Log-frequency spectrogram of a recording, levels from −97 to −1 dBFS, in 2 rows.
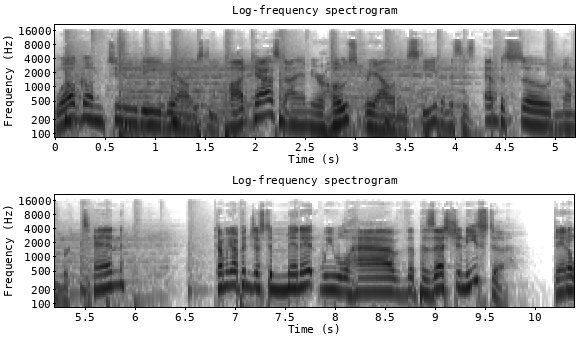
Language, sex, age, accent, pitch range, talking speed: English, male, 40-59, American, 125-190 Hz, 175 wpm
